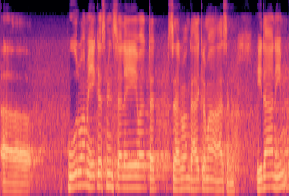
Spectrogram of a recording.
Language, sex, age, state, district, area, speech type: Sanskrit, male, 18-30, Telangana, Hyderabad, urban, spontaneous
